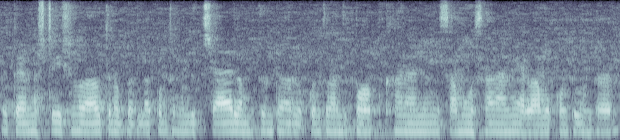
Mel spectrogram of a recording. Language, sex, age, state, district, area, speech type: Telugu, male, 18-30, Telangana, Medchal, urban, spontaneous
